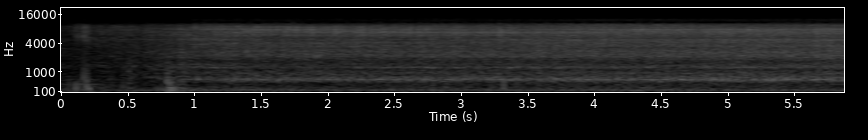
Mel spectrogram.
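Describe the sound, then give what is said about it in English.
Sugar sizzles in a hot pan, a loud, steady hiss that swells within the first second and carries on unbroken, with a few faint clinks near the start and no voices. “I'm going to make sure I've got no sugar left on the bottom of this pan, otherwise it's going to burn terribly.”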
